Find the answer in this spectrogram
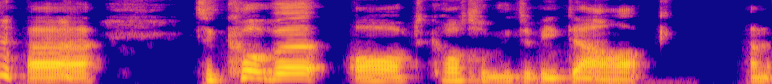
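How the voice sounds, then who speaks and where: In a British accent, a man speaks with a dark, mellow tone in a dry, close sound with no echo. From Britain. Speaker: podcast host. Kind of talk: casual chat.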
